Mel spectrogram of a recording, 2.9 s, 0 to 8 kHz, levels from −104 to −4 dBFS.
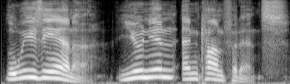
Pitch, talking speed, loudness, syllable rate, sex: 200 Hz, 60 wpm, -15 LUFS, 3.8 syllables/s, male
